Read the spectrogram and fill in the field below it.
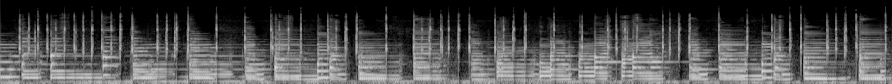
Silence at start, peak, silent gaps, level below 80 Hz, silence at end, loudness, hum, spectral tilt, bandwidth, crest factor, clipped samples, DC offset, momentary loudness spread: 0 s; 0 dBFS; none; -32 dBFS; 0 s; -14 LUFS; none; -4.5 dB/octave; 14.5 kHz; 14 dB; under 0.1%; under 0.1%; 3 LU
